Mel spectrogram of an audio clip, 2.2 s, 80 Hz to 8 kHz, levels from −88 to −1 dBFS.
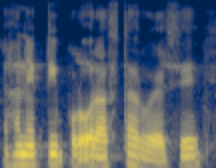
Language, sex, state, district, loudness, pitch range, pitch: Bengali, male, Assam, Hailakandi, -16 LUFS, 115-130 Hz, 130 Hz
